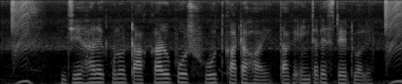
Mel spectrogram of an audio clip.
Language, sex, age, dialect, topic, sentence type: Bengali, male, 25-30, Northern/Varendri, banking, statement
